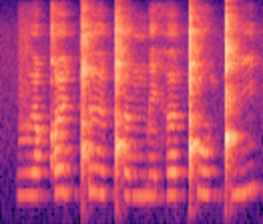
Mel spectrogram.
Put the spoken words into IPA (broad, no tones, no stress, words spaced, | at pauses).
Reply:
vøqʼy ǃʼøǃʰœ ŋ͡mehœǃʰo ǃʼi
